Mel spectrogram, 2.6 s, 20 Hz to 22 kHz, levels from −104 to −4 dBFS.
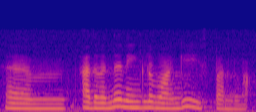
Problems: low volume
